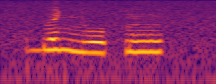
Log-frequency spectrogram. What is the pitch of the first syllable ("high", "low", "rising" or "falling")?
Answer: high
